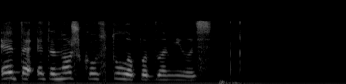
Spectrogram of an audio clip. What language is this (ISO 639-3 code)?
rus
